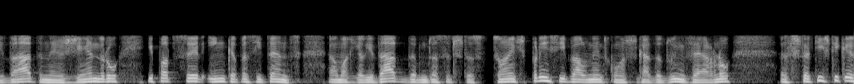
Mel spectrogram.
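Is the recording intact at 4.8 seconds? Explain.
No. From 4.8 to 4.95 s, after "realidade da mudança de", the speech stalls into a fading buzz that drops briefly to silence, then resumes at "principalmente com a chegada" with nothing lost, only 133 ms added. This call audio freeze likely came from delayed packets emptying the jitter buffer.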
